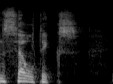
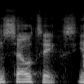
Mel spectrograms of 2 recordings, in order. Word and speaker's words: Celtic: So when it's for sport, we pronounce it Celtic usually, but the normal pronunciation of that word is with a K, Celtic.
